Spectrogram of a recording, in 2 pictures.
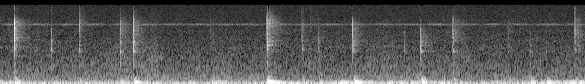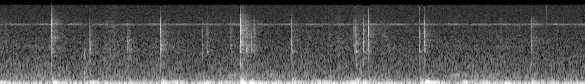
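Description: Long fingernails tap continuously on the frame of a tennis racket, producing crisp, short clicks with bright tops that die away almost instantly. The taps come at an irregular pace, a few landing harder than the rest, over a low, steady rumble and a faint constant high tone.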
